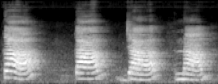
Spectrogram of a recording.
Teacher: हमने एक लिमिट ले ली, एक हमने पाई का मात्रा ले ली कि यदि उच्चारण करें तो ह्रस्व स्वर को उच्चारित करने में 1 पाई का समय लगता है, जबकि दीर्घ स्वर को उच्चारित करने में 2 पाई का समय लगता है, अर्थात दुगना। ह्रस्व से दुगनी ध्वनि आप दीर्घ मात्रा में देते हैं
